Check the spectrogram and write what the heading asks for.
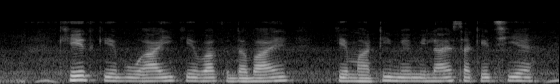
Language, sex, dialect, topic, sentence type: Maithili, female, Bajjika, agriculture, question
